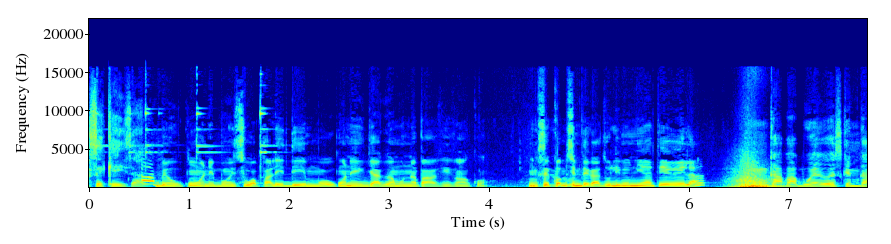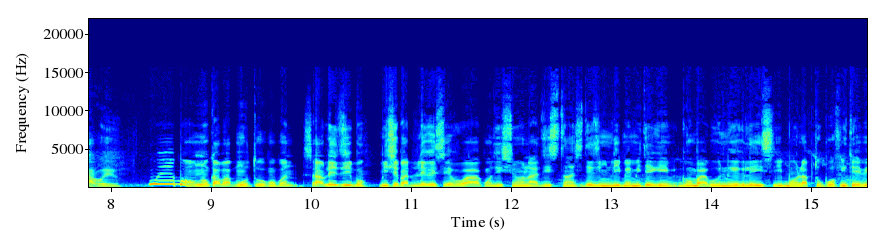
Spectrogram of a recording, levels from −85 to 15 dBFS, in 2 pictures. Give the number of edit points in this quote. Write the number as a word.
one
